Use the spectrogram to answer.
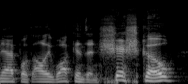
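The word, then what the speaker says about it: Šeško: Resiland today is not that guy, but the players they're looking at, both Ali Watkins and Shesho, apparently that's how you say his name.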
